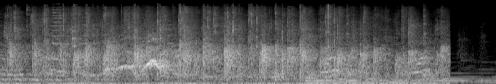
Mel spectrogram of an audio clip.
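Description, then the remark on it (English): A crowd of students at a Student Summit claps and cheers for themselves steadily for several seconds, dense and fairly loud, with some voices mixed in, before the applause cuts off abruptly near the end. “Yes, give yourself a round of applause.”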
